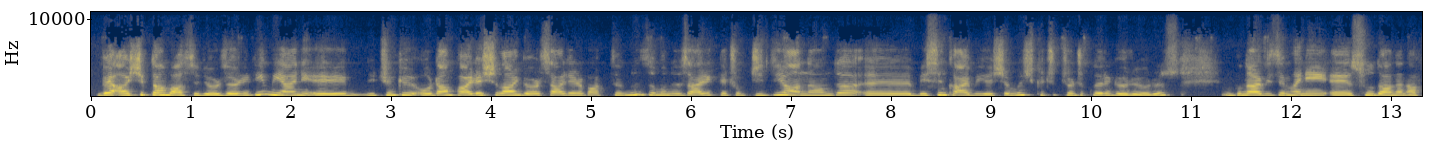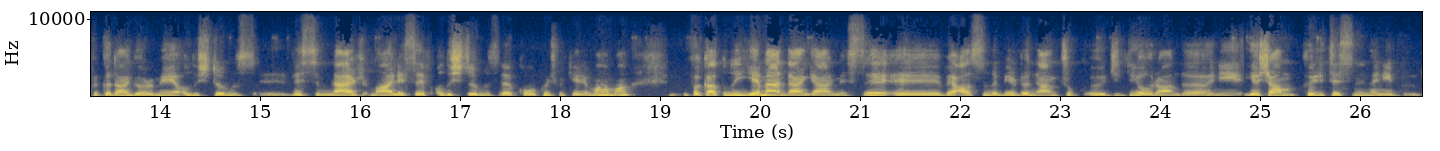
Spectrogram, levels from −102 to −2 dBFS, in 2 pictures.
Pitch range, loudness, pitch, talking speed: 210-250 Hz, -20 LUFS, 230 Hz, 135 wpm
